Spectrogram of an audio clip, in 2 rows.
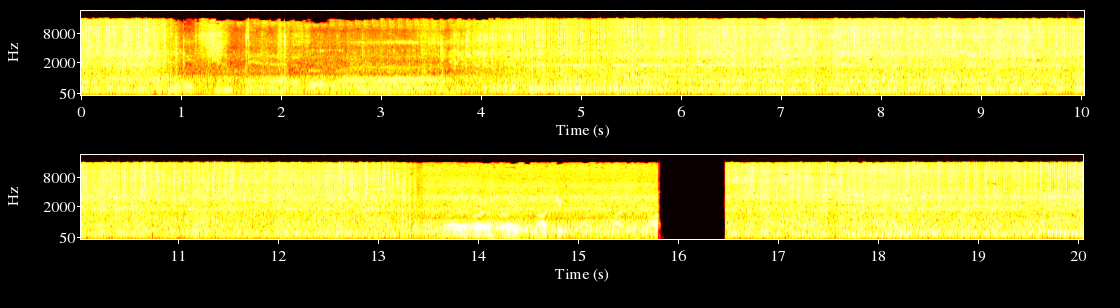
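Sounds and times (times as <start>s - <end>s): sewing machine stitching: 0.0s - 1.4s, 2.8s - 14.1s, 16.5s - 20.0s.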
